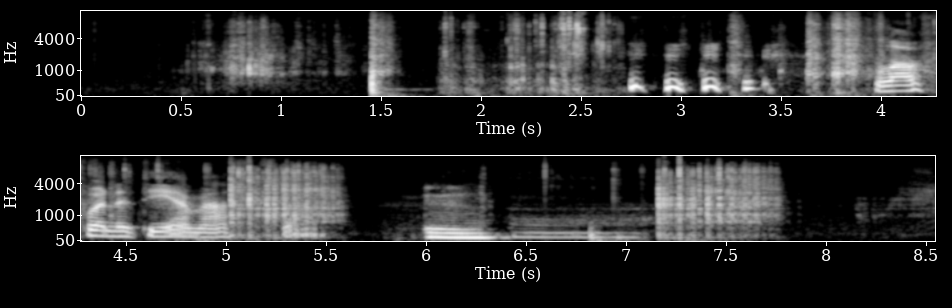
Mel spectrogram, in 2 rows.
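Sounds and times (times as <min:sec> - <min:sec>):
handful of dice spilling onto a hard table: 0:00.6 - 0:02.8, 0:03.5 - 0:05.7, 0:06.6 - 0:07.9
speech: 0:03.0 - 0:06.6.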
